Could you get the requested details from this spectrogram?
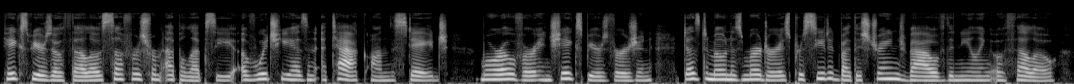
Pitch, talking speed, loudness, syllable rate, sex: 205 Hz, 165 wpm, -18 LUFS, 5.8 syllables/s, female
